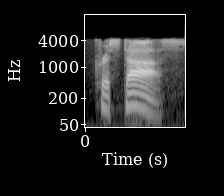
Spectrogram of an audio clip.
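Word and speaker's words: Christos (Χριστὸς): So, for example, it's Christos, with the grave accent on the ultima.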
